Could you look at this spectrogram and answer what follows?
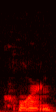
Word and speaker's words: Quorn: Also in England, they happen to have a really amazing product called Quorn, spelled with a Q, that I love, and it is a vegan.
